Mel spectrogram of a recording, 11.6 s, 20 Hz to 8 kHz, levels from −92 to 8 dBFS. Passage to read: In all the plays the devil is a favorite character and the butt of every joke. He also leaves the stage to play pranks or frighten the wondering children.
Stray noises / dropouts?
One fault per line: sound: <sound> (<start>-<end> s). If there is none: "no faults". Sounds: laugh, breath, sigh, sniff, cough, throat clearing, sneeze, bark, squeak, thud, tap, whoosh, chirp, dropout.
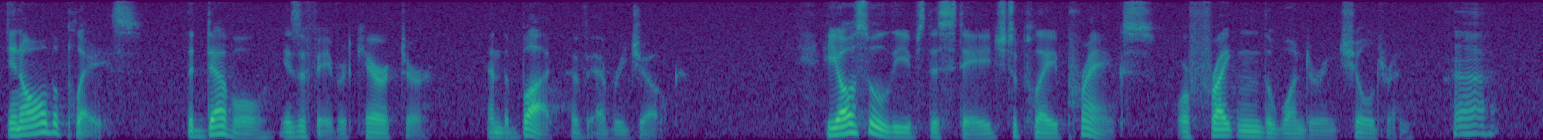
sound: laugh (10.8-11.3 s)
